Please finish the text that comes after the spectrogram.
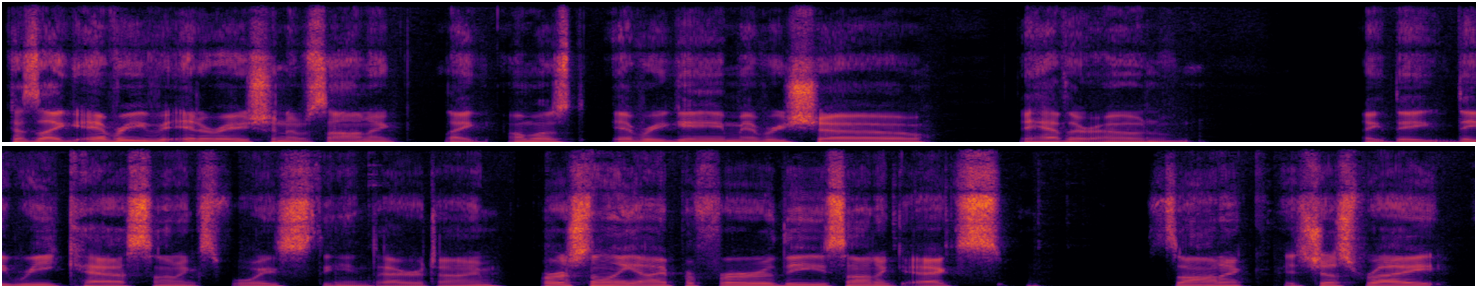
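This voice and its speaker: Clear-voiced man rambling through casual commentary. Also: mid-range voice, fairly even intonation, normal speed, no room sound, clean studio sound. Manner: hesitant, rambling, thinking aloud. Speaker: voice actor reviewing a fandub.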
